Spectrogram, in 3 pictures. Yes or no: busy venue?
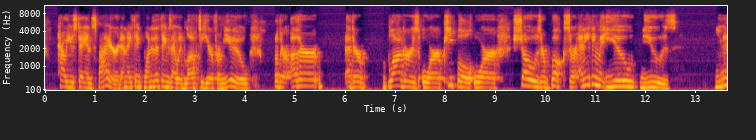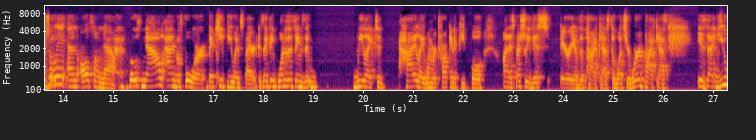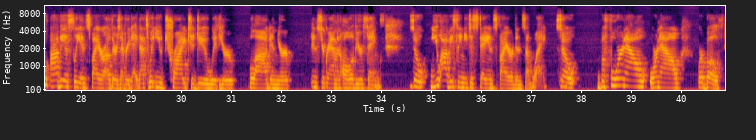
no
